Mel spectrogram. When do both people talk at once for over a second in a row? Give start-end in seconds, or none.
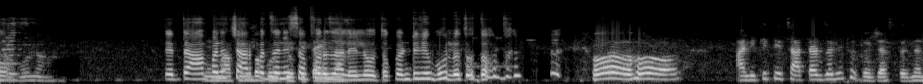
2.0-3.4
